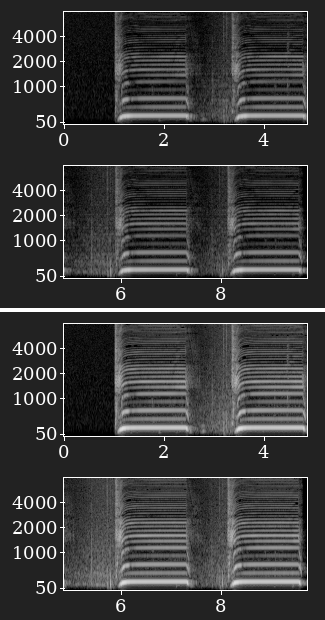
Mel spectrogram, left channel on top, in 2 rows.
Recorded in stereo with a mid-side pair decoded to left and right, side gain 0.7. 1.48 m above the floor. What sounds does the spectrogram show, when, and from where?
1.0 s a phone buzzing: 40° right, 0.5 m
